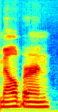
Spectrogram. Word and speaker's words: Melbourne: So Oceania, they're the international competition in Melbourne, I believe is how the locals say it.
